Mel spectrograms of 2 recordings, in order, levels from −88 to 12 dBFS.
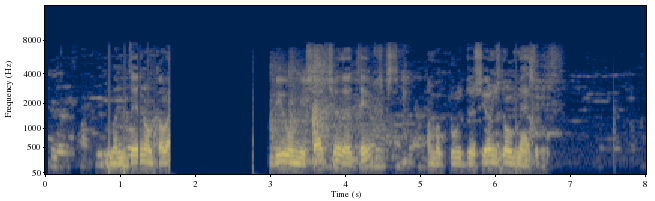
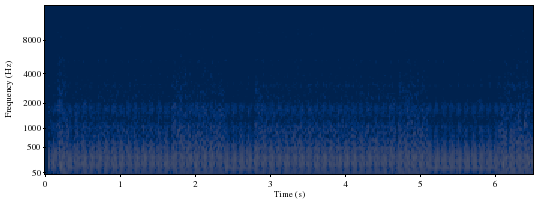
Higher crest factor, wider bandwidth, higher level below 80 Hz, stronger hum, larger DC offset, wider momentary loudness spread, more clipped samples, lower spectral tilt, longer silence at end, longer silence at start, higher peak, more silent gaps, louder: about the same, 16 dB vs 16 dB; second, 7.8 kHz vs 11.5 kHz; first, -52 dBFS vs -76 dBFS; second, none vs 60 Hz at -65 dBFS; neither; first, 16 LU vs 2 LU; neither; first, -6.5 dB/octave vs -5 dB/octave; first, 1.2 s vs 0 s; about the same, 0.05 s vs 0.05 s; first, -2 dBFS vs -46 dBFS; first, 1.82-2.75 s vs none; first, -16 LUFS vs -63 LUFS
